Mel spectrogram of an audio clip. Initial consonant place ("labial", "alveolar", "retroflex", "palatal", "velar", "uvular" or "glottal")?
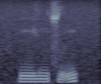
palatal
